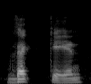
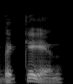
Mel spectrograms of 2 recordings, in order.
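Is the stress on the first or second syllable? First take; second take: first; second. First: The stress is on the first syllable. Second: The stress is on the second syllable. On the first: The speaker calls it right. "but weggehen" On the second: The speaker calls it wrong. "You don't say weggehen"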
